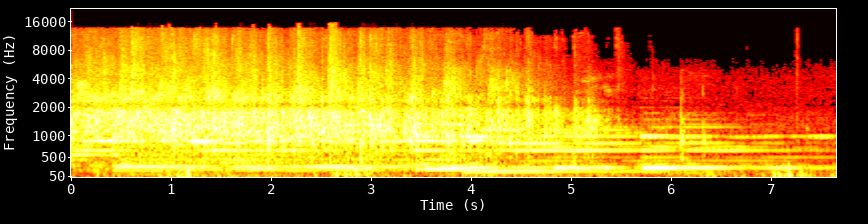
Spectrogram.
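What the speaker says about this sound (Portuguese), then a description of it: "Dê um aplauso bem forte a Deus." A church congregation claps vigorously in dense, continuous applause that fades away after several seconds, leaving sustained musical tones and a few scattered claps.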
